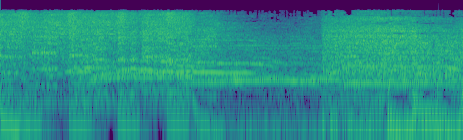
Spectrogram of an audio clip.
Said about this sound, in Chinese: OK， 唱唱朋友，来点尖叫声好吗？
